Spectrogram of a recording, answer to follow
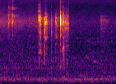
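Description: Computer keyboard keys tapped: a short, quick run of clicks about a second in, one of them louder than the rest.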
